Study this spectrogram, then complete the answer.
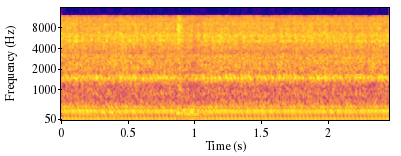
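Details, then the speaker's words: Suzuki Bandit 600 four-cylinder, cold, idling on a little choke after a plug was refitted; uneven coughing, spluttering beat, earlier found firing on three cylinders; owner suspects one cylinder by feeling lukewarm exhaust, not confirmed: intermittent misfire. "but you can hear it coughing, spluttering again."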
